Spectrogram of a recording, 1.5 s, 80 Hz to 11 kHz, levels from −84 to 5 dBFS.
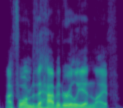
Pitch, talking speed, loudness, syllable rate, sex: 140 Hz, 270 wpm, -19 LUFS, 7.3 syllables/s, male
